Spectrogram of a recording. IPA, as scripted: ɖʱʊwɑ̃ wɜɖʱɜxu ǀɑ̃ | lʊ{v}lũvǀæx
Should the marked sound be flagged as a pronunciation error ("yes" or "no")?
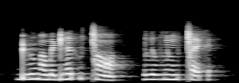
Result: no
